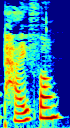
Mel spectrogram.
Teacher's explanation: Пайфон произносится отдельно во втором и первом тоне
